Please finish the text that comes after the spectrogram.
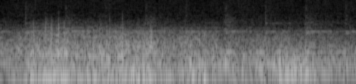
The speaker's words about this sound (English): There, above the lake, streaks of lightning shock the sky. From a distance, the lightning is completely silent, but out there on the lake, in the thick of it, the atmosphere rumbles and thunder crashes.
